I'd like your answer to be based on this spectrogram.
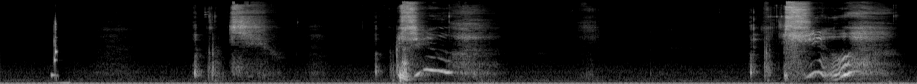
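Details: A person whose nose is already tickling badly gives two forceful, very wet sneezes, each with a breathy inhaled build-up before the burst, against steady room noise: sneezing.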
